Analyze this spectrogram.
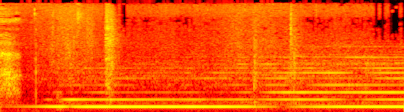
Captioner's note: horn blowing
